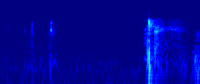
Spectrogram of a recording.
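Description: Two faint taps, then about one and a half seconds in a sudden knock with a brief rustle as the phone is handled.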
